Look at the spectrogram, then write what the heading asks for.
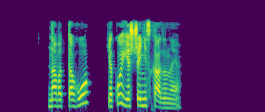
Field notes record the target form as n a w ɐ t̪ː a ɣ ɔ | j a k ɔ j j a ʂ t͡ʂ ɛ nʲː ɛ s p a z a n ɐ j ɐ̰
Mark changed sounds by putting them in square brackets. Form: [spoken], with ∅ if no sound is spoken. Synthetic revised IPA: n a [v] ɐ t̪ː a ɣ ɔ | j a k ɔ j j a ʂ t͡ʂ ɛ [nʲ] ɛ s [k] a z [ɐ] n ɐ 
